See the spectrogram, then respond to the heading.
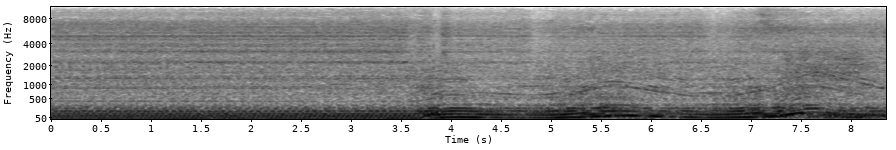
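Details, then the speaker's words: BMW E30 with M52B28 engine, checking a knock with the power steering pump taken out of the belt path: smooth quiet idle, no knocking, suggesting power steering pump; music partway through. "да так работает тихо шепчет хорошо"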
